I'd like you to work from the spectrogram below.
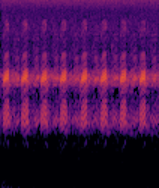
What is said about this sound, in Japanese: なんか田舎の夜って人の生活音がないんだね。虫やカエルの声は BGM みたいだし、逆に落ち着かない感じ。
